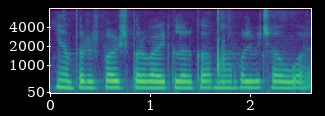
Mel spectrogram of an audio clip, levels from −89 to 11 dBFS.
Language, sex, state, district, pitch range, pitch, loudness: Hindi, female, Chhattisgarh, Rajnandgaon, 210-220 Hz, 215 Hz, -18 LUFS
